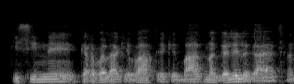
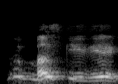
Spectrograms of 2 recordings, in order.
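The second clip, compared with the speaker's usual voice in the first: slow, louder, much higher cry of बस कीजिए; wailing plea; 10 semitones higher, 7 dB louder, much slower than usual. Acted. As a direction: drag बस कीजिए out as a loud sobbing wail. Nephew begs aunt to stop. (बस कीजिए को धीमे, ऊँचे, रोते हुए पुकारना)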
